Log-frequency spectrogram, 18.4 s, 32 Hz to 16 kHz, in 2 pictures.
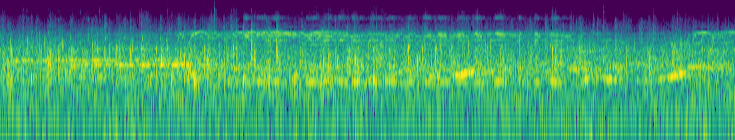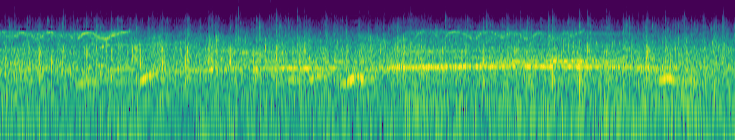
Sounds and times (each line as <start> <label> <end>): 0.0 Cheers 18.3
